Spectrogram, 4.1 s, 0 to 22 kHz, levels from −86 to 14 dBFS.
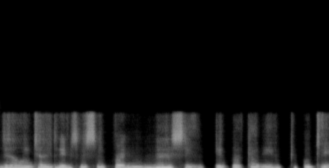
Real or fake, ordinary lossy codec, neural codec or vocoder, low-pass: fake; none; codec, 16 kHz, 0.5 kbps, FreqCodec, smaller model; 7.2 kHz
